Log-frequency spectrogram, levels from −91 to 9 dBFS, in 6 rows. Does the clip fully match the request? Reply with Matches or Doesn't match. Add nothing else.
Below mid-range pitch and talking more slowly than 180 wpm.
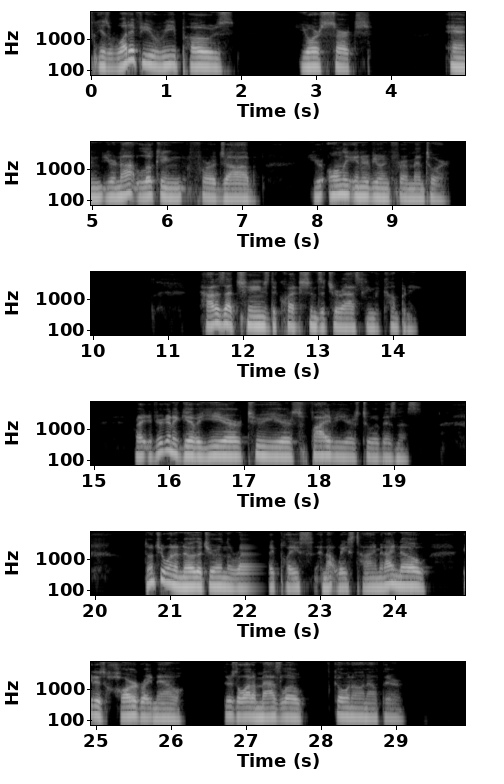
Matches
